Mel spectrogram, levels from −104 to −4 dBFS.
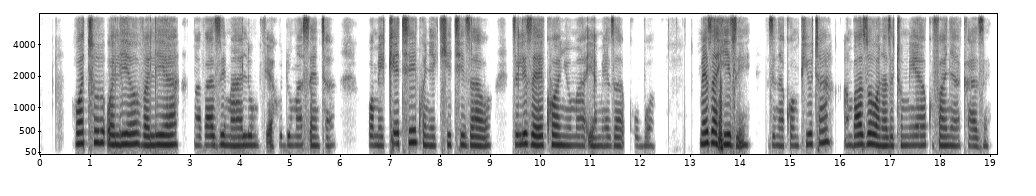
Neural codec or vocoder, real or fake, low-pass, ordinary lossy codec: vocoder, 22.05 kHz, 80 mel bands, WaveNeXt; fake; 7.2 kHz; Opus, 64 kbps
